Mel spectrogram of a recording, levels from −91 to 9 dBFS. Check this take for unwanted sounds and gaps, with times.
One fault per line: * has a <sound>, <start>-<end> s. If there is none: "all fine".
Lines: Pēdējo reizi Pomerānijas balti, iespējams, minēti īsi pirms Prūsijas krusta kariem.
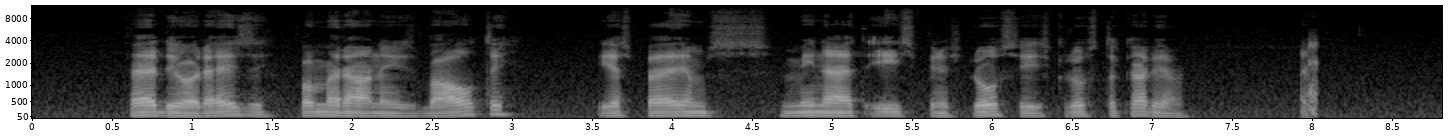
* has a laugh, 7.9-8.0 s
